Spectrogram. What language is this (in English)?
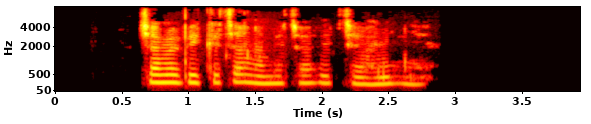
Kalenjin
